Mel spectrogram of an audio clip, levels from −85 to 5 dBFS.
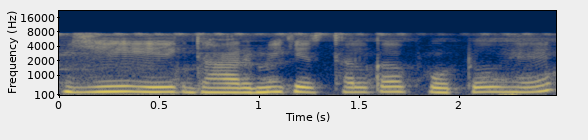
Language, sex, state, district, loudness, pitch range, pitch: Hindi, female, Bihar, Supaul, -13 LUFS, 220-235 Hz, 225 Hz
